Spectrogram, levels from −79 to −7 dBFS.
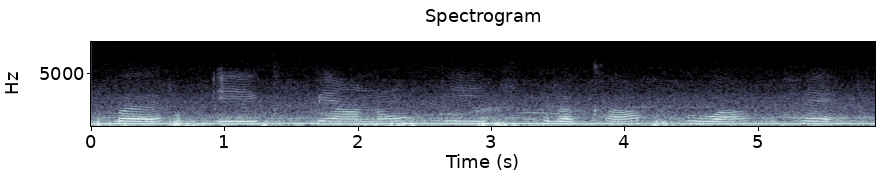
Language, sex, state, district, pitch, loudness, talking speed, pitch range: Hindi, female, Haryana, Rohtak, 250 Hz, -14 LUFS, 70 wpm, 235-275 Hz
